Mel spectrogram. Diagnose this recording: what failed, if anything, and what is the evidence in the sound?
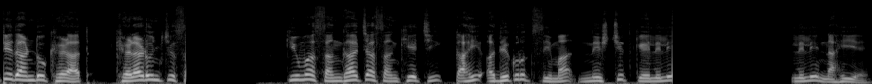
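The failure is at the network stage: two stream reconnects. At 1.86 s the speech cuts to silence for 684 ms, then resumes at 2.58 s roughly half a second further on, so material is skipped. At 6.72 s a longer gap of 1.18 s follows, and at 8.15 s playback picks up 256 ms earlier than where it stopped, repeating a short stretch. Each time the connection dropped, the player reconnected and restarted decoding mid-stream.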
